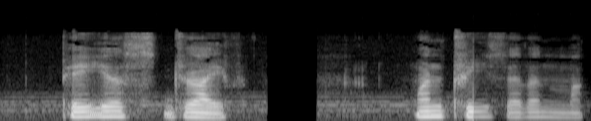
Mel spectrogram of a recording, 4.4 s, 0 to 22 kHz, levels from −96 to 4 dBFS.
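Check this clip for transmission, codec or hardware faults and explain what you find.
Two faults are audible in this speech clip: a playback stall and an abrupt level change.

Rebuffering stall, 2.0 to 2.38 s: the player exhausted its downloaded audio and halted until more data arrived. The speech drops to silence for about 0.38 s, then picks up exactly where it stopped, so nothing is missing but the clip is stretched by that gap.

Sudden gain jump, from 3.55 s to the end: the speech and the background noise drop together by about 14 dB in a single step, with no fade between the two levels. The likely cause is a digital gain setting or bit shift applied instantly instead of being ramped in.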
